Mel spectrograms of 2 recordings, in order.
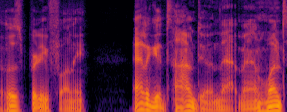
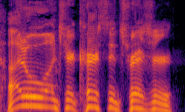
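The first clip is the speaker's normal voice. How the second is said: much higher, hammed-up indignant pirate; 8 semitones higher than usual. Pranking the phone saleswoman as an indignant pirate, hammed-up and much higher. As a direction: scold like an offended pirate captain. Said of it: "so I was doing it as a pirate".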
